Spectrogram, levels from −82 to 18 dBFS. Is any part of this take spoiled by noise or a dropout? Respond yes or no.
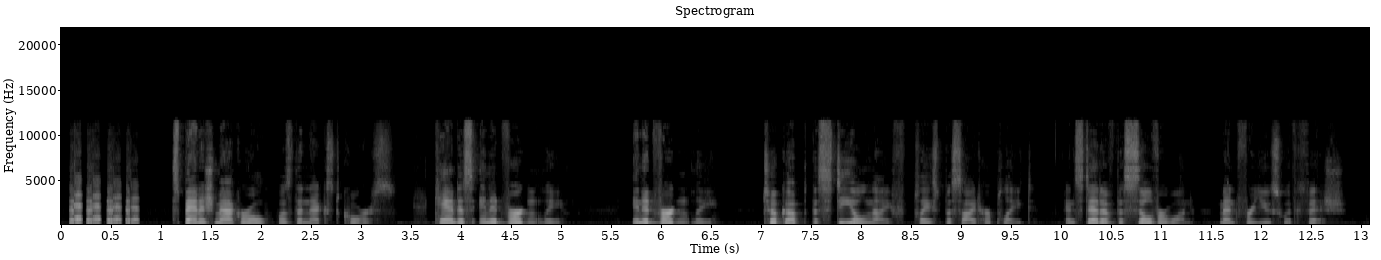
yes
